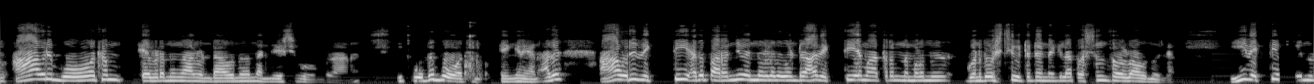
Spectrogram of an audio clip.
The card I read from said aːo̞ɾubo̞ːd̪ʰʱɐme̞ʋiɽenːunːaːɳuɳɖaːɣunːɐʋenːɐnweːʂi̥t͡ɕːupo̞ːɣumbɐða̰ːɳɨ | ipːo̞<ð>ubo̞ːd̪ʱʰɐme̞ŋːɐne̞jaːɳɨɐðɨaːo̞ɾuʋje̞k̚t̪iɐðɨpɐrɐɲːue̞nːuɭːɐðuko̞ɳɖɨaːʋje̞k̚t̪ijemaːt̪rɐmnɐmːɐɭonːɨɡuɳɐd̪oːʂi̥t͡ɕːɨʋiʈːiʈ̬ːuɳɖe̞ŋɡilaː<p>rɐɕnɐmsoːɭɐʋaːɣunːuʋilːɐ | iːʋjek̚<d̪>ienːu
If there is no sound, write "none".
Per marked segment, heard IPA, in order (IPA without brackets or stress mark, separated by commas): ð, p, t̪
